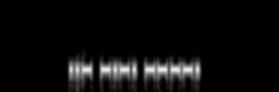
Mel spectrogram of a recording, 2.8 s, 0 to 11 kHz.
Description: Morse code, heard as a keyed tone, about 36 wpm, 700 Hz. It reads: UC9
